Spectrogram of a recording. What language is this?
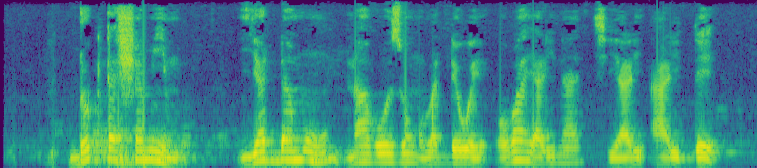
Ganda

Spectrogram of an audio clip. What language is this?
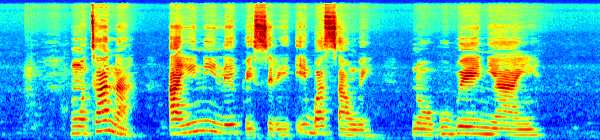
Igbo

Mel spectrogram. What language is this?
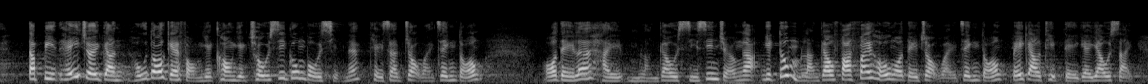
Cantonese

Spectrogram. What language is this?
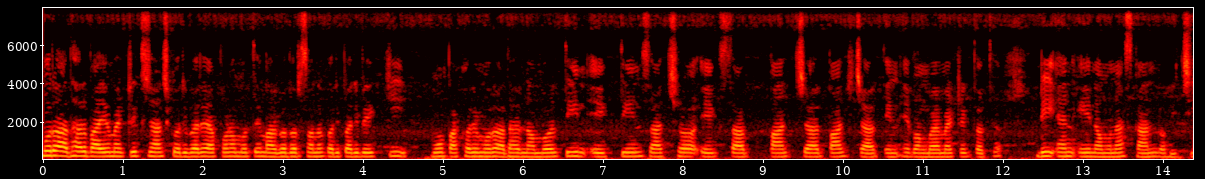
Odia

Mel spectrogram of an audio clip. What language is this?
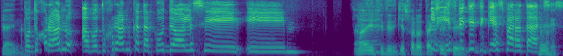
Greek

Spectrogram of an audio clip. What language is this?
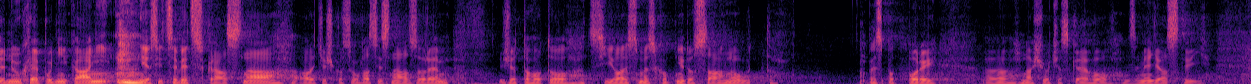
Czech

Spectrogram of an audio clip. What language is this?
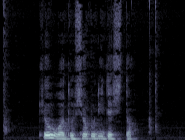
Japanese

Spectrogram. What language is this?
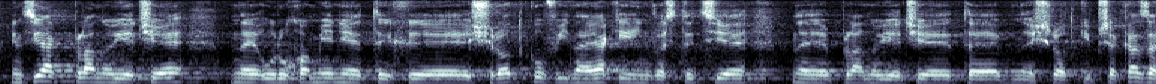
Polish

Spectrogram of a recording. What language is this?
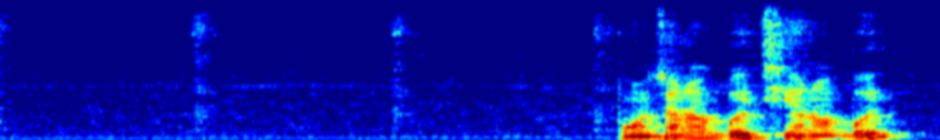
Bangla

